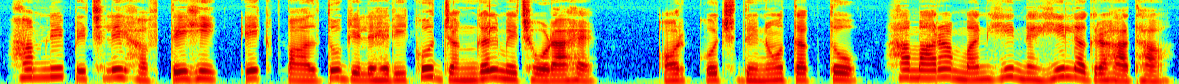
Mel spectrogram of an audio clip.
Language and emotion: Hindi, sad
